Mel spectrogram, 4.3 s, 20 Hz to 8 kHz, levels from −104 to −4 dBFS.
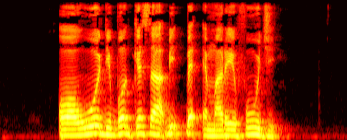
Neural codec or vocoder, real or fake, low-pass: none; real; 7.2 kHz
